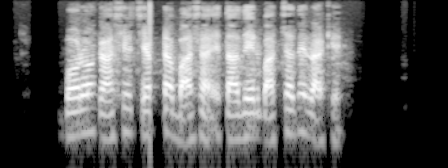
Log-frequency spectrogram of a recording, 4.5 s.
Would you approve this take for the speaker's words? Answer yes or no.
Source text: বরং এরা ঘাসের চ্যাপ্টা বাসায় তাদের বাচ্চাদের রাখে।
no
